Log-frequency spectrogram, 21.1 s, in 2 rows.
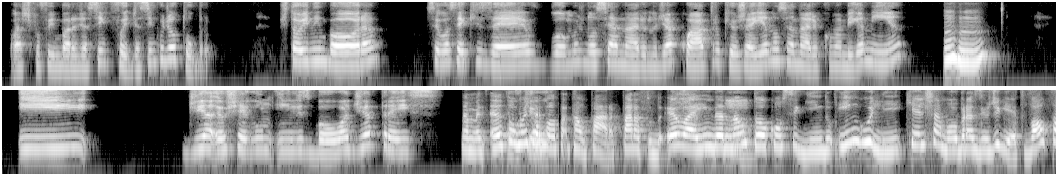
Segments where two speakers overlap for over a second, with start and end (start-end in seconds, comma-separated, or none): none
